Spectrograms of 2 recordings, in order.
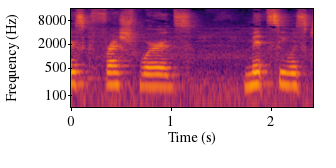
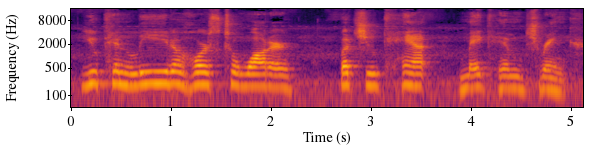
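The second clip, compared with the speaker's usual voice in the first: ordinary delivery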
